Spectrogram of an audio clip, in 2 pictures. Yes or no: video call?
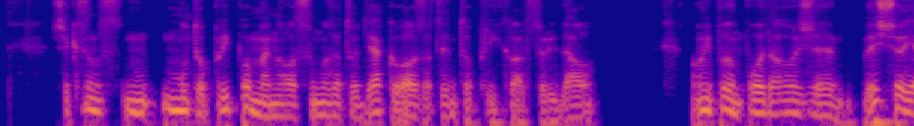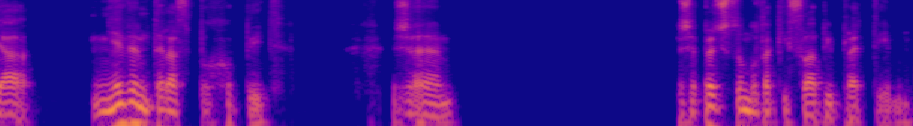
yes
